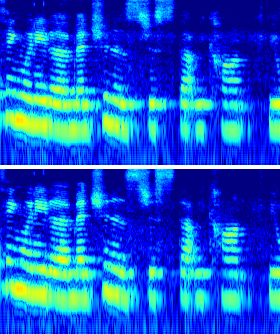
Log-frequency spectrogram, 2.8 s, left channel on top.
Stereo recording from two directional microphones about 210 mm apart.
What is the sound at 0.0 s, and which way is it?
A woman's voice, 10° right (ahead or behind).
